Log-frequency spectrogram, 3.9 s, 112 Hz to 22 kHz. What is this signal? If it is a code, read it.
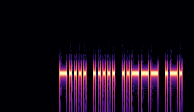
Morse code, heard as a keyed tone, about 25 wpm, 700 Hz. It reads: 652R
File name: practice / 25wpm / Four Letter-Number Combinations - 25wpm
